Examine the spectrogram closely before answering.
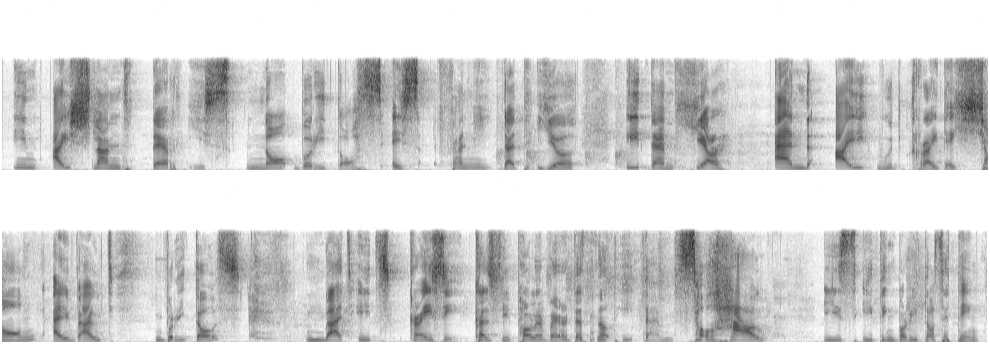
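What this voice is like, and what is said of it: Bad put-on Icelandic accent. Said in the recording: “a really bad accent. So that was my Icelandic Bjork accent.”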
